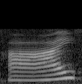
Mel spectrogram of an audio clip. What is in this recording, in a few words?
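"aai2", Cantonese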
